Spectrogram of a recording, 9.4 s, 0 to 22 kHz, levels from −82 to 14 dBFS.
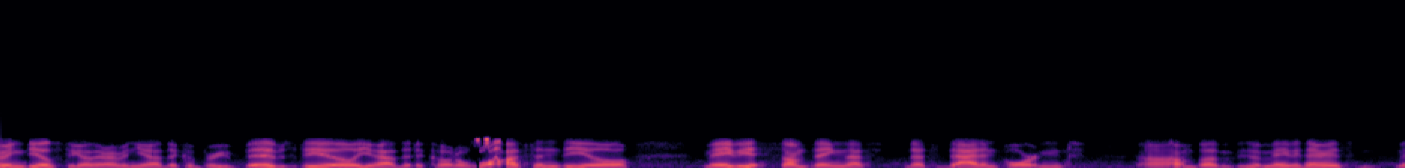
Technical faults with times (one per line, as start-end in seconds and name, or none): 0.00-9.37 Codec 2 vocoder
3.12-3.38 bit errors on digital voice radio
7.74-7.86 bit errors on digital voice radio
